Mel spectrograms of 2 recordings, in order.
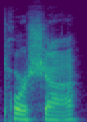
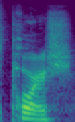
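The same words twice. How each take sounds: First: Porsche as "POR-sha"; two-syllable pronunciation. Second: Porsche as "porsh", no final vowel; one-syllable pronunciation. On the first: Streamer rejecting the other way, Porsche said as "por-sha". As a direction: add an "uh" to the end of Porsche. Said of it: "It's Porsche". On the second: Streamer insisting on a pronunciation, Porsche as one syllable "porsh". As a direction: end Porsche on the sh. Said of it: "Not Porsche". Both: Shown as a demonstration.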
